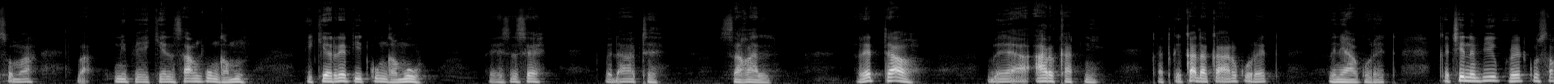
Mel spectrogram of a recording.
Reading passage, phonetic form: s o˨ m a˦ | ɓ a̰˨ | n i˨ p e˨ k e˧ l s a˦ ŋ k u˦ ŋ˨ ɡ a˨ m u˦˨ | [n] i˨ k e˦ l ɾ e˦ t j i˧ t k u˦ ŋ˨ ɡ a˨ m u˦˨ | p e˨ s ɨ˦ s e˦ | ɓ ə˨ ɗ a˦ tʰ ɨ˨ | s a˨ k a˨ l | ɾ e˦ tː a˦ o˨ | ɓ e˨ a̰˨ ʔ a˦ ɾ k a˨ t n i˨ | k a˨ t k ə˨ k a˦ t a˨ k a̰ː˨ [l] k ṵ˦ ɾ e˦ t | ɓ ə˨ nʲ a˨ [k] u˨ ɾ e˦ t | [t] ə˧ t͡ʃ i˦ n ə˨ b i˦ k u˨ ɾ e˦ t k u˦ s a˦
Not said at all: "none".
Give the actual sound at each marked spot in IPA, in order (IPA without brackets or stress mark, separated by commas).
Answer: n, ɾ, k, k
